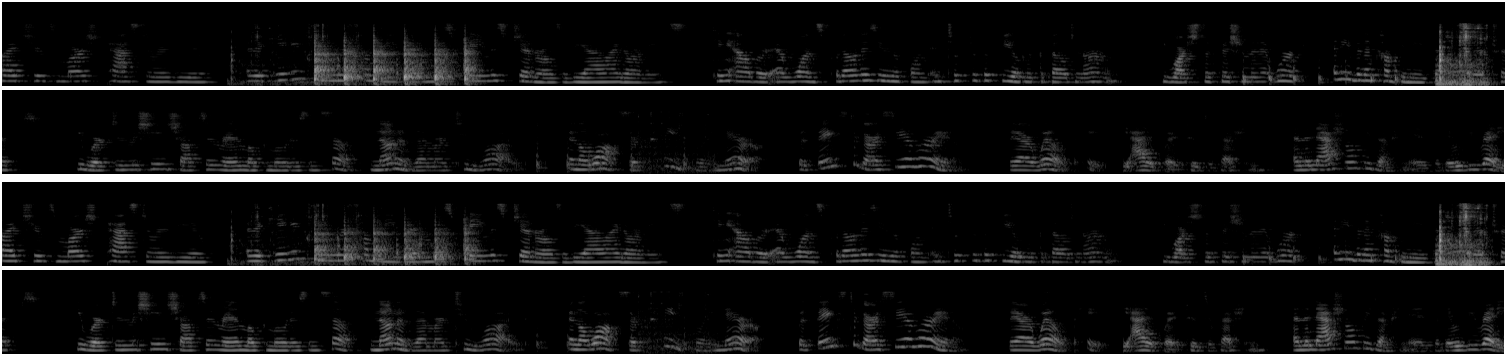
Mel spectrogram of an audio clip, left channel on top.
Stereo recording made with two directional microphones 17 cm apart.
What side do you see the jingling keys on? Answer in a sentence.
In this clip you hear the jingling keys in the centre.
